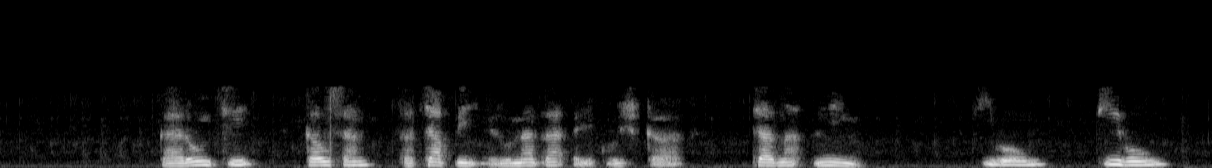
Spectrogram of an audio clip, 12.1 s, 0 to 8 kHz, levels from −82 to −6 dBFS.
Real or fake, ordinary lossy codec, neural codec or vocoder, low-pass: fake; AAC, 16 kbps; codec, 16 kHz in and 24 kHz out, 1 kbps, XY-Tokenizer; 7.2 kHz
